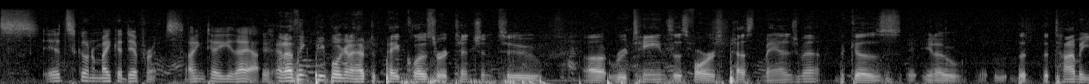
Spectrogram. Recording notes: broadcasting live from Campbell Road Nursery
